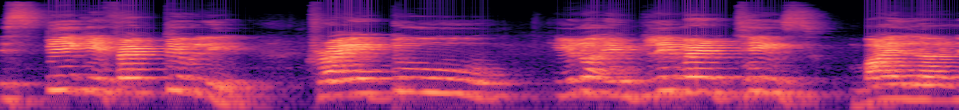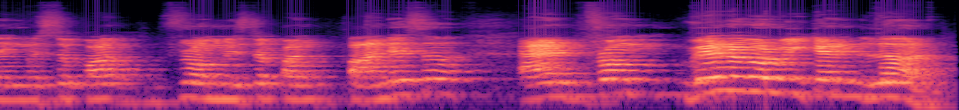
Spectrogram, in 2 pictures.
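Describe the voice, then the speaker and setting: A male student with an Indian English accent delivers a practice speech to his class. He talks deliberately, lifting and dropping his loudness for effect. His voice is high and very bright, and it comes from a distance in a strongly echoing room. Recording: echoey room from far off.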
